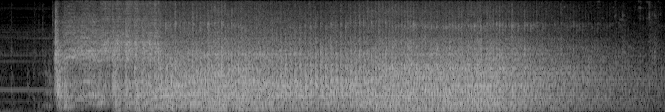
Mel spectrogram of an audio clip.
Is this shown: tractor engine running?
yes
